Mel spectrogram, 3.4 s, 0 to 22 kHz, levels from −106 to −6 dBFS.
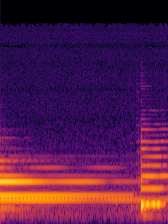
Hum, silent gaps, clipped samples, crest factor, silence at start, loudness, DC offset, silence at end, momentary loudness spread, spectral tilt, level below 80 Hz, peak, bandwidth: none; none; under 0.1%; 16 dB; 0 s; -27 LUFS; under 0.1%; 0 s; 18 LU; -9 dB/octave; -74 dBFS; -12 dBFS; 5.6 kHz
